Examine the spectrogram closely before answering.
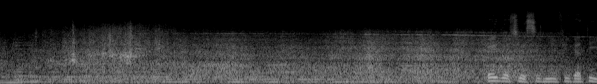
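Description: Jet planes roar overhead.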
